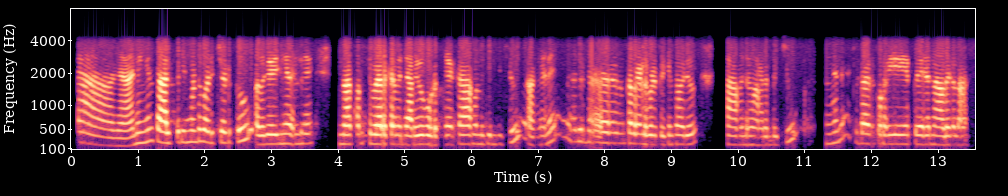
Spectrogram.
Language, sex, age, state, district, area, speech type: Malayalam, female, 45-60, Kerala, Idukki, rural, conversation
